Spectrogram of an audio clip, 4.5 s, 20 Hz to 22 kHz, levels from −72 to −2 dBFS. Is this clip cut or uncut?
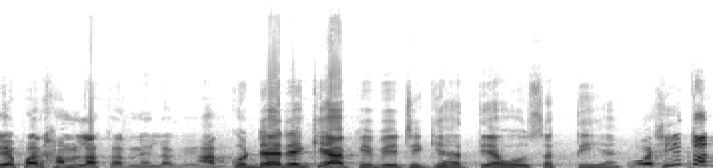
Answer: uncut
